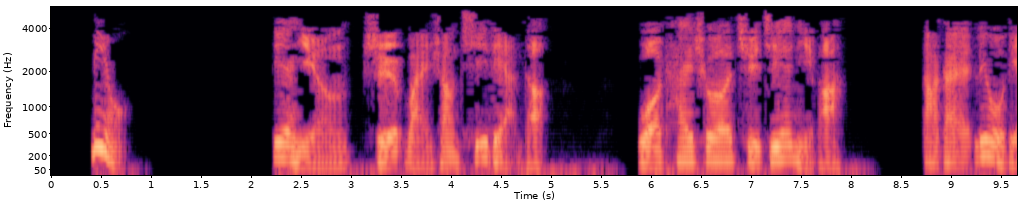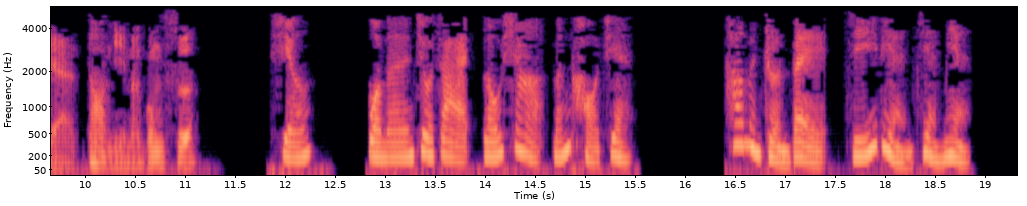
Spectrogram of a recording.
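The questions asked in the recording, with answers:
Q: 他们准备几点见面?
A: 6点左右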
